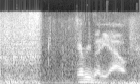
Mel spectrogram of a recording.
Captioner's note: wood softly cracking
